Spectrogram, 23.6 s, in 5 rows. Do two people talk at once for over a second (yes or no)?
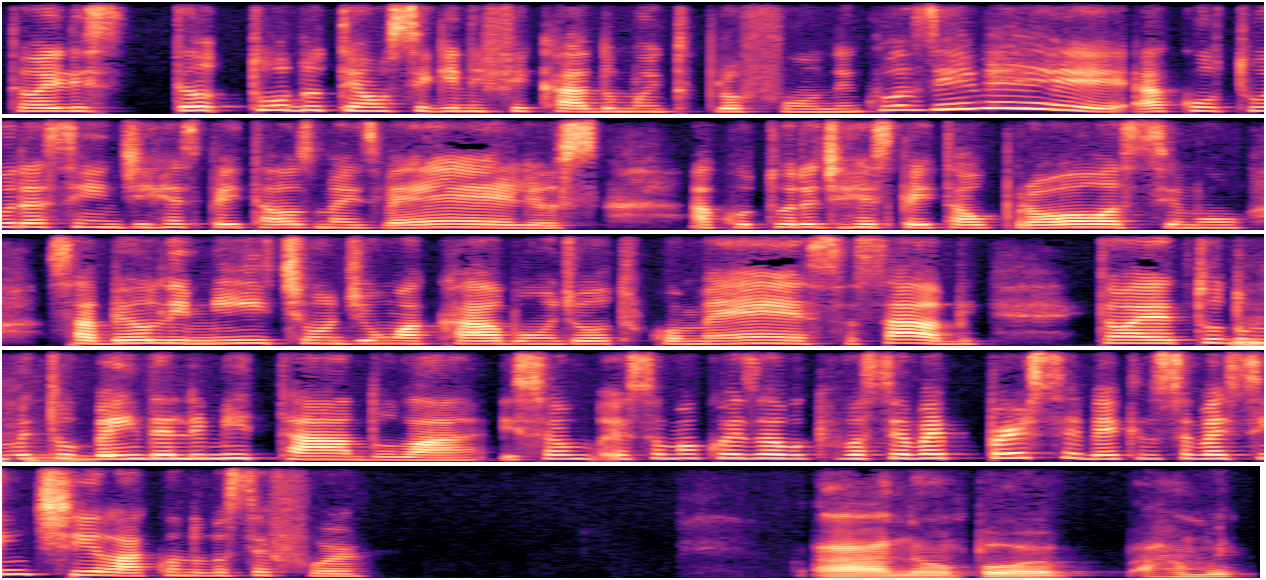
no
